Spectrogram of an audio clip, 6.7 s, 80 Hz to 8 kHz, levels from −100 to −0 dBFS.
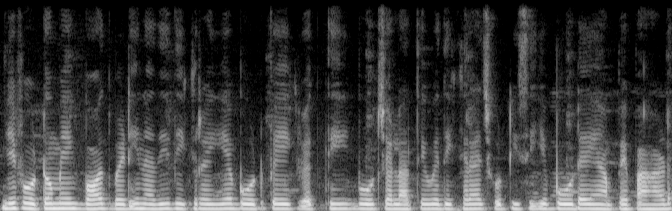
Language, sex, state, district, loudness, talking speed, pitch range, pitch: Hindi, female, Uttar Pradesh, Hamirpur, -16 LUFS, 250 wpm, 175-185 Hz, 180 Hz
